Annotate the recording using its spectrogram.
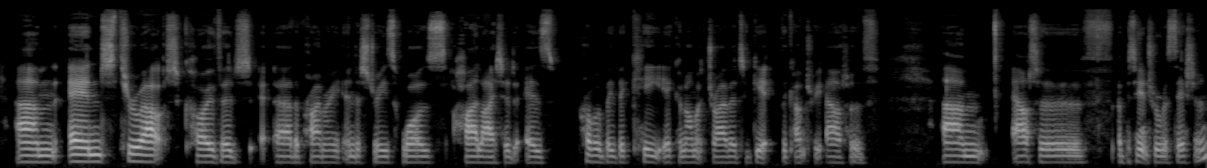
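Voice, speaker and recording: A New Zealand accent on a very clean recording against a silent background. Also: woman, moderate pace. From New Zealand, North Island. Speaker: journalist and farmer. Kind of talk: interview. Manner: hesitant, many fillers.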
